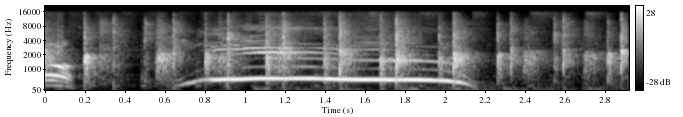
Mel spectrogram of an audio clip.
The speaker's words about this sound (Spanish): Sí que sí muchachos, el aplauso.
